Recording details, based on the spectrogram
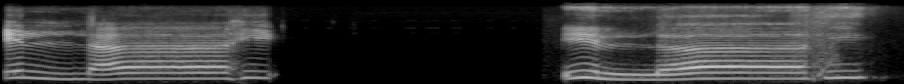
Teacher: we're not stretching the E sound out for too long. Straight away joining to the lam mushaddad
